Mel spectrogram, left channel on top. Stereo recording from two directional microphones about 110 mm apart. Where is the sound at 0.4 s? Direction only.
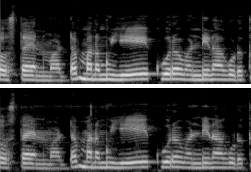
20° left (ahead or behind).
